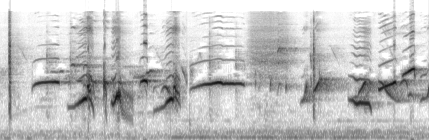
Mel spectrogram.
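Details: White-rumped shama, a kept bird, singing rapid varied phrases: pure whistles, sharp downslurred notes and clicks, with a soft buzzing noise in the middle.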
